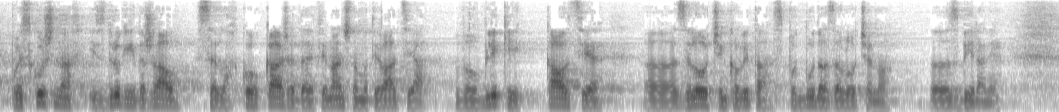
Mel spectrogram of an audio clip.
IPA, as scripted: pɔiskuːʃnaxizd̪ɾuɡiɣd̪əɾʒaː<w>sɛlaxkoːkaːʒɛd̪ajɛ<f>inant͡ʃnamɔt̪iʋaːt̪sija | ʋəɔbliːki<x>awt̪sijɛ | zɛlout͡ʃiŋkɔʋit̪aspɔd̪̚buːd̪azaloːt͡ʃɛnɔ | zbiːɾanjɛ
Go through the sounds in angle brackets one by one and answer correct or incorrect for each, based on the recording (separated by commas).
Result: correct, correct, incorrect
